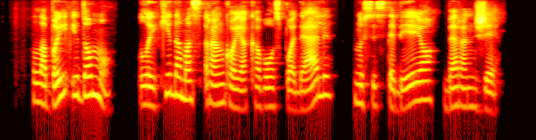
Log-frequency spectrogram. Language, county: Lithuanian, Panevėžys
